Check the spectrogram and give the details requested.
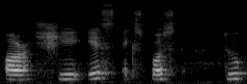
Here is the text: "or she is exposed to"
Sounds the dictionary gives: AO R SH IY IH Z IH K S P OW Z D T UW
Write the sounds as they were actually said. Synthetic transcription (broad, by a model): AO R SH IY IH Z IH K S P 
